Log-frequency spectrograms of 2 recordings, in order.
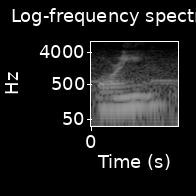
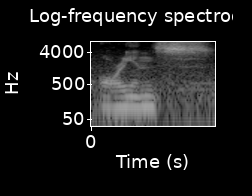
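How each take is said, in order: First: The final S sound is silent. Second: The final S sound is pronounced hard. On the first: The speaker calls it right. "I think it's supposed to be pronounced like Orient" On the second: The speaker calls it wrong. "with a hard S"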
